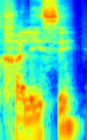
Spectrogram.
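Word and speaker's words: Khaleesi: So, I should have just respled it on my own and just said that the word is pronounced khalesi.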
